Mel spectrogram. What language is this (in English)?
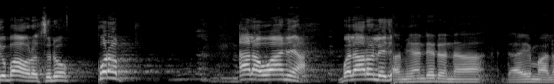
Arabic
